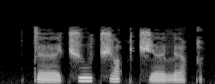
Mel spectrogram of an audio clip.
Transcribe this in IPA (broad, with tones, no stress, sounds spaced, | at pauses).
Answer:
t ɜ˨ t͡ʃ u˦ t͡ʃ ɔ˧ q t͡ʃ ɜ˨ l ɜ˧ q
